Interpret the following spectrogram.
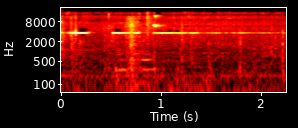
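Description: Bus engine running with a steady low rumble, a thin high-pitched tone sounding on and off over it, and scattered knocks and clicks.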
